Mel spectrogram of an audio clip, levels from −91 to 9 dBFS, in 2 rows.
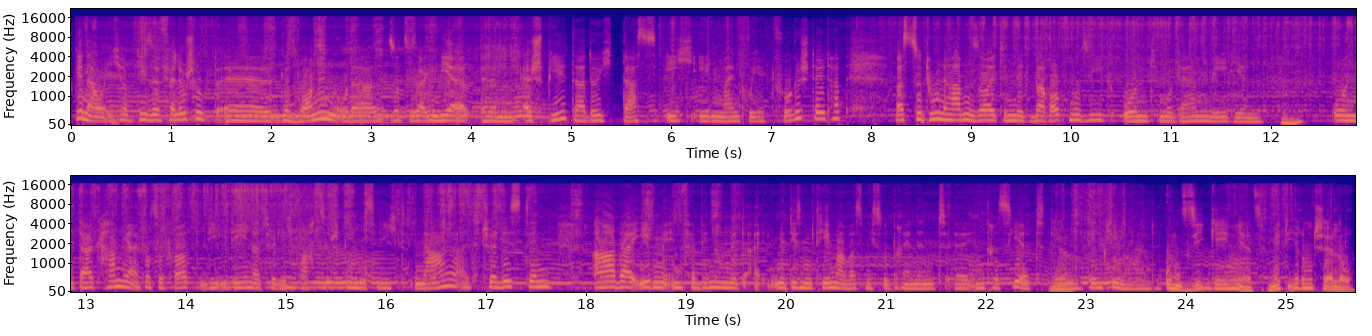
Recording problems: distortion; slight; 10 dB below the speech
electrical hum; loud; throughout; 50 Hz, 6 dB below the speech

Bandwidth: 16.5 kHz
